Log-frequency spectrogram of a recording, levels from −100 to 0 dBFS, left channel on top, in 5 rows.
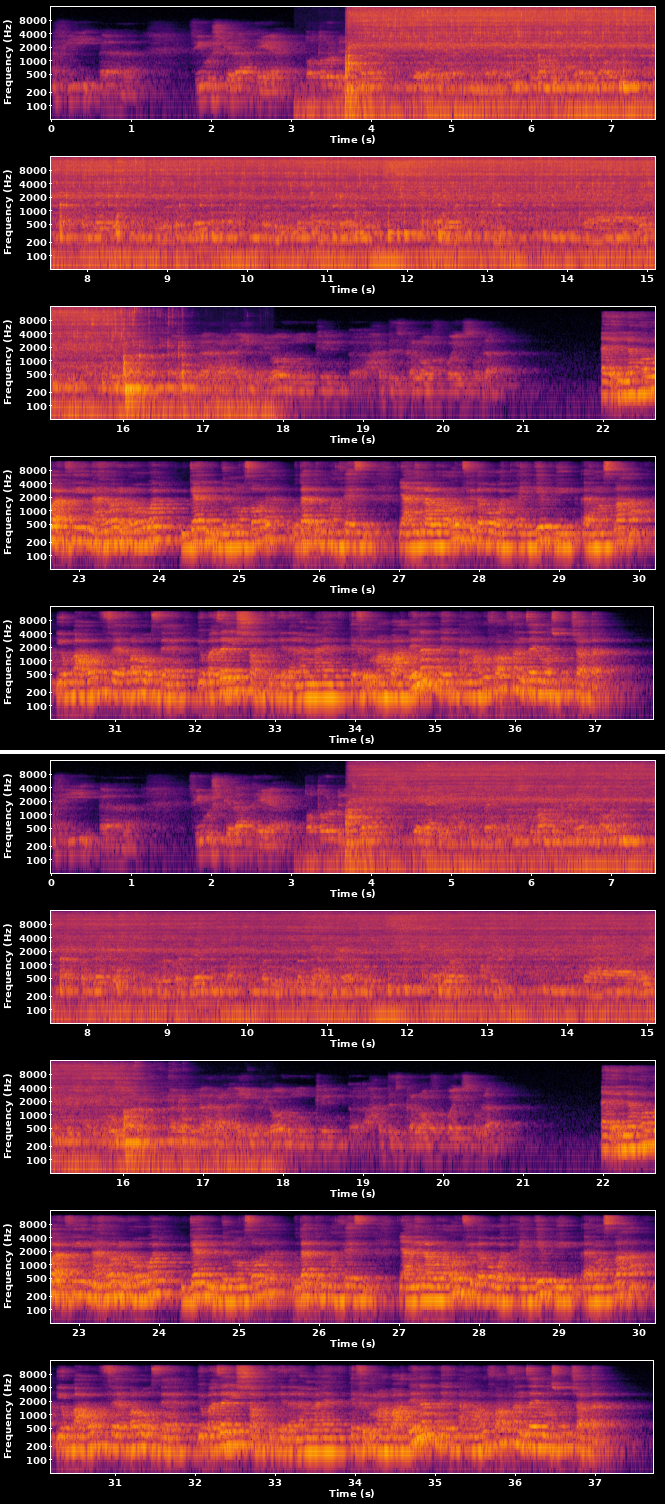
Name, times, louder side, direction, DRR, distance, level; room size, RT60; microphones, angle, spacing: voice 1, 0.0-2.9 3.2-11.6 12.1-20.6, right 1 dB, 65° right, -4 dB, 1.0 m, -39 dB
Water tap faucet / Bathtub (filling or washing) / Trickle dribble, 3.0-17.9, left 7 dB, 85° left, 0.3 m, -28 dB
voice 2, 22.0-30.0 30.3-37.0, equal, 5° left, -5 dB, 0.6 m, -27 dB
4.2 x 3.9 x 2.4 m, 1.2 s
head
